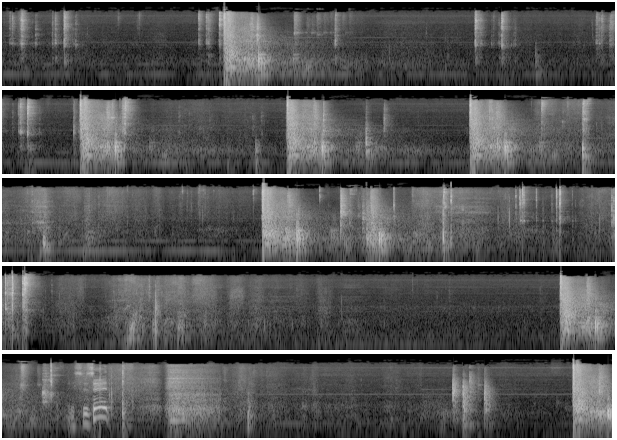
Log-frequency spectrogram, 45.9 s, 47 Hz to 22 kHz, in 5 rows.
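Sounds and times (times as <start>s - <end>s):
rifle shots with ringing echo: 3.3s - 4.5s, 10.4s - 11.3s, 13.4s - 14.6s, 16.2s - 17.5s, 22.3s - 24.5s, 36.0s - 37.0s, 45.3s - 45.9s.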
